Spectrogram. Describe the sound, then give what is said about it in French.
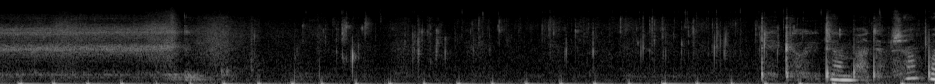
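Shampoo being lathered into wetted hair during a head massage: a steady stream of soft wet squishes and crackling clicks, with a brief watery hiss at the start and faint whispering underneath. “And now I'm ready to put shampoo.”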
